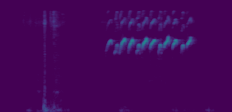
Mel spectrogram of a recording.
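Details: Javan white-eye (mantenan) in gacor singing, meant to prompt untrained birds to sing: a soft low thump, then a rapid run of about twelve high, thin upslurred chirps packed into roughly one second.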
